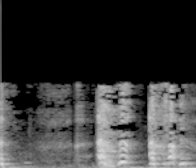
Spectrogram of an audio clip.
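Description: coughing

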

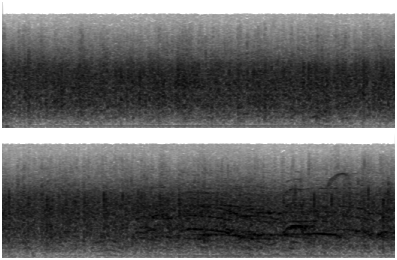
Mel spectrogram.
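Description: audience applauding

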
